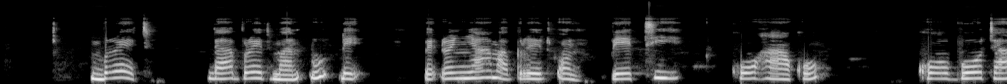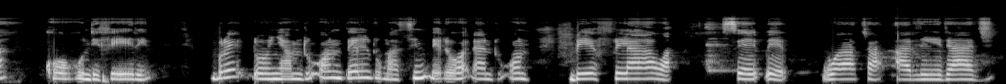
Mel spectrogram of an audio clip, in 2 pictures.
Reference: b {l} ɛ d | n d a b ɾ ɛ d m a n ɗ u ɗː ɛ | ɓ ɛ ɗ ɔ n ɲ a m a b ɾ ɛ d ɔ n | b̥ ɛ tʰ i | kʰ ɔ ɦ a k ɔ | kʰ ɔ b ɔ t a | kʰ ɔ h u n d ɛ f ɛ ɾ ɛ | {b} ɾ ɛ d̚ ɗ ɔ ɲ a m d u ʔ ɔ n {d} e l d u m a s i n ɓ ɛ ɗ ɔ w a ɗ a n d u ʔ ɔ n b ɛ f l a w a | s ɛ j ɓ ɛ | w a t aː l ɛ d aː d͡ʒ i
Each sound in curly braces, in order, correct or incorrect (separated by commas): incorrect, correct, incorrect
